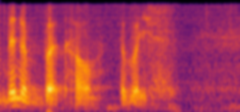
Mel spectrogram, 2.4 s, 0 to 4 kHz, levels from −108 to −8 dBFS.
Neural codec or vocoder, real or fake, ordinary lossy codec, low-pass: vocoder, 44.1 kHz, 80 mel bands, Vocos; fake; none; 3.6 kHz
